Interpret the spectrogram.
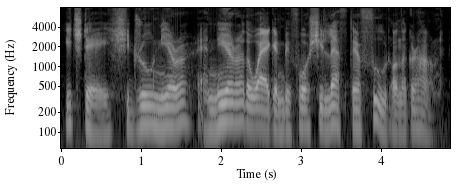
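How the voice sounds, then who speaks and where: A man playing a grown son who narrates his family's sorrows in an audio drama, in solemn, measured storytelling. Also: on the low side, no echo, lightly acted. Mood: solemn, sorrowful.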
